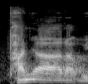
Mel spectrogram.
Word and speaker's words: 반야: 예를 들면 불교에서 반약바람을 이랬다가 쫓겨나요. 그게 글자는 약자인데 반야라고 읽어야 돼요.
